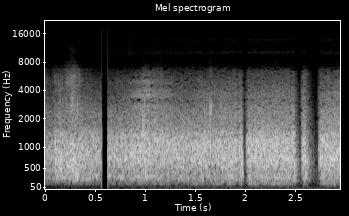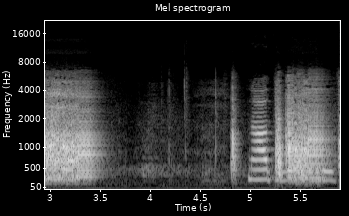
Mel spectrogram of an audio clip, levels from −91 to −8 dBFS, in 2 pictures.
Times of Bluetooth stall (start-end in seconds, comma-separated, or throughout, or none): 0.57-0.64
